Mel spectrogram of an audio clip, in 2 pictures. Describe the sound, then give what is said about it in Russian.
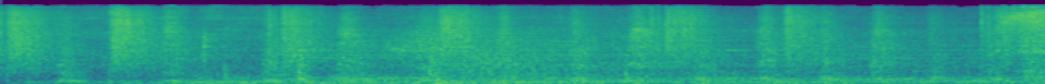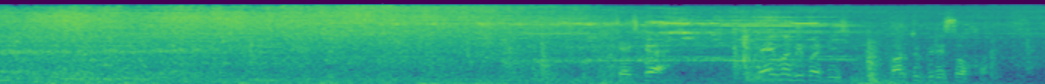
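A train rolls backwards, pulling the railway wagons with it. A heavy, continuous rumble with dull thumps carries on at a steady level, and voices come in near the end. “Собакин торопливо раскручивает ручку. Состав едет обратно.”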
